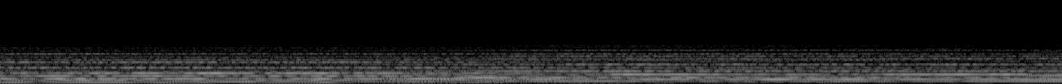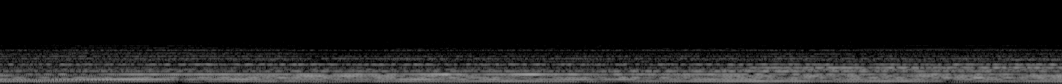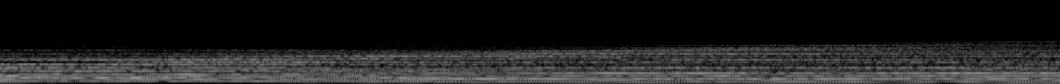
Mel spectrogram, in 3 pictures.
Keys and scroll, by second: 3.6 ctrl+z, 5.6 ctrl+z.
